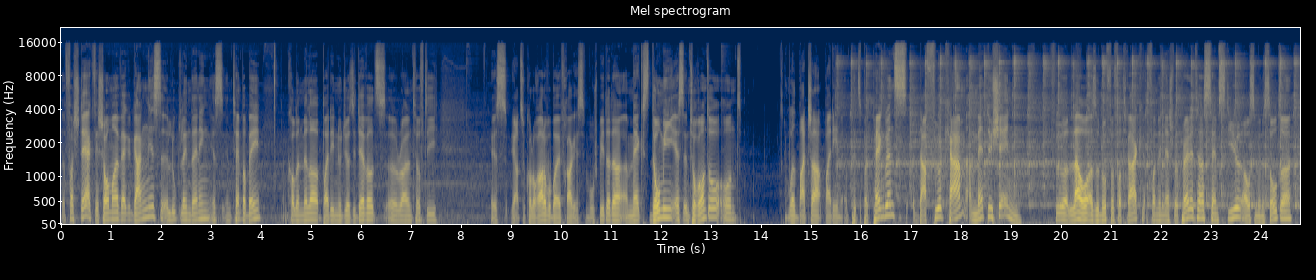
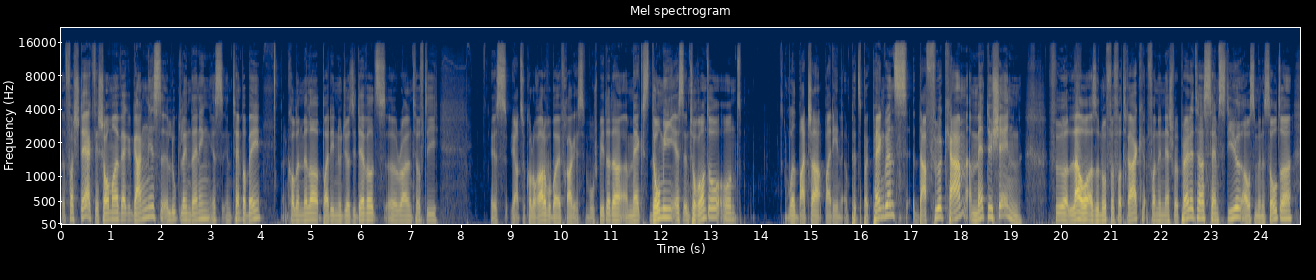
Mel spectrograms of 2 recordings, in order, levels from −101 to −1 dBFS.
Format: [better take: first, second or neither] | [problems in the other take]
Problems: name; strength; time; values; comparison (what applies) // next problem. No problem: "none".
second | household noises; noticeable; throughout; 15 dB below the speech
